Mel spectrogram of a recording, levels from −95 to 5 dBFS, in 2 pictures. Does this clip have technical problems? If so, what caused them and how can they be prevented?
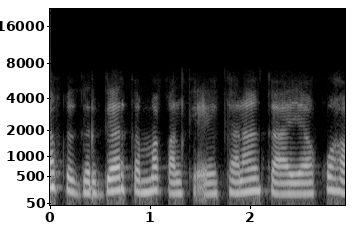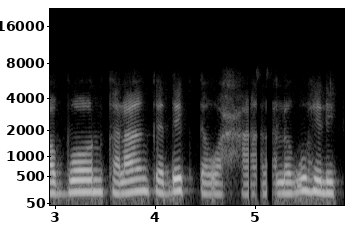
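Yes. The speech was carried by the AMR wideband (HD Voice) codec at one of its lowest rates; the sound points to the 8.85 kbit/s mode. At that rate the codec rebuilds the voice from a pitch-pulse excitation and a vocal tract filter, with too few bits to shape either finely. The band up to 6.4 kHz comes out rough and raspy, and the top band is only shaped noise, so the damage is plainly audible through the whole clip. Setting the link to 12.65 kbit/s or higher would keep it clear.

Lost AMR speech frames come from radio errors that corrupt frames so they fail their checksum. The decoder then fills the gap by repeating the last good pitch and vocal tract settings at falling gain. From 2.10 to 2.15 s a single missing 20 ms frame gives a brief dip or warble. From 4.93 to 5.22 s the losses are scattered over about 240 ms, which fits roughly six lost frames, with the longest run about 60 ms. 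There the sound drops to near silence within two frames, then returns weak or rough for a moment. Better radio coverage or stronger channel coding and error protection on the link would keep frames from being lost.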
